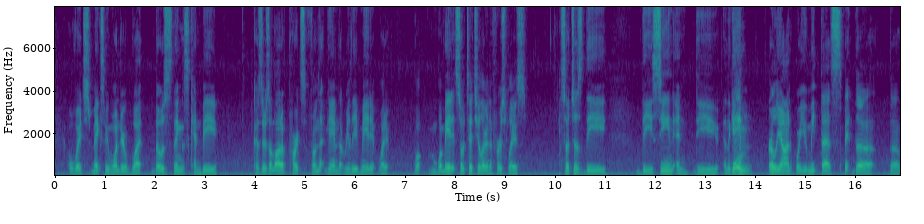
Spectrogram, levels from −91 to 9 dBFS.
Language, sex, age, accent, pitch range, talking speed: English, male, 20-39, American, 120-130 Hz, 185 wpm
